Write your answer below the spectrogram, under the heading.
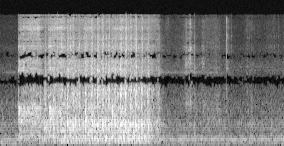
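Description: Sewing machine stitching the sleeve seam into the kurti's armhole: it runs in a fast, even burst of stitches for about three seconds and then stops. A couple of faint clicks follow.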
